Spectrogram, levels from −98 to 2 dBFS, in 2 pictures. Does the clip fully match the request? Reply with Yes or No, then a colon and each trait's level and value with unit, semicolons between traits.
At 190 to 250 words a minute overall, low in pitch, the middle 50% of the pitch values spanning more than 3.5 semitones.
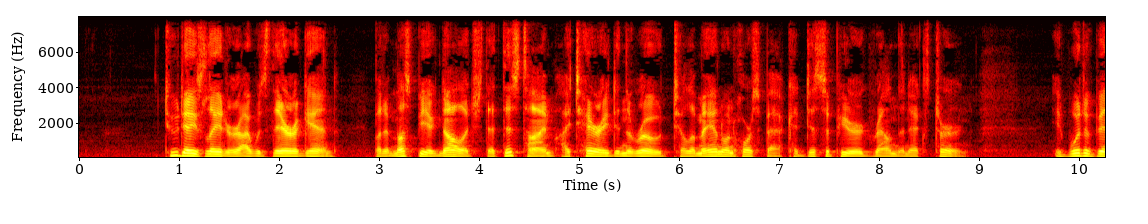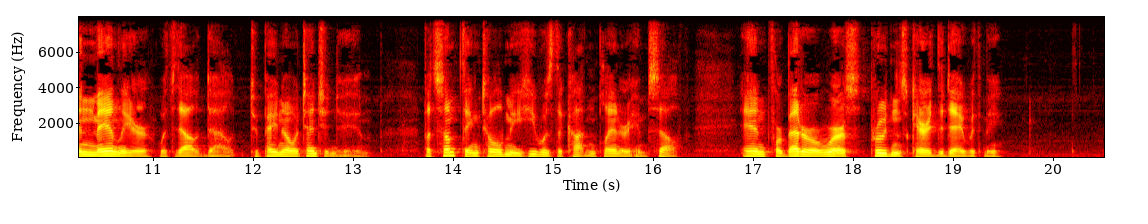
Yes: average, 195 wpm; low, 110 Hz; wide, 5.4 semitones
